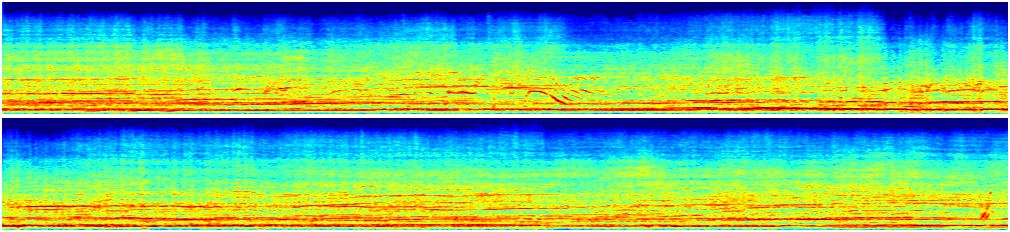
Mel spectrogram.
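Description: Several front-wheel-drive race cars' engines running hard together, their overlapping engine notes rising and falling in pitch as the cars go round the track.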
